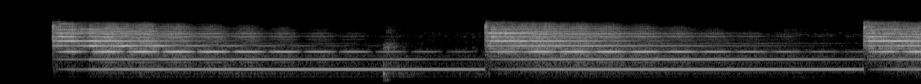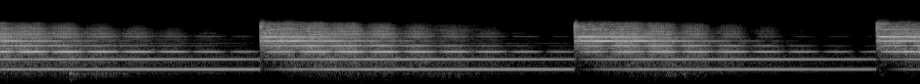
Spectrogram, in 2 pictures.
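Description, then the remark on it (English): A single loud bell tolls slowly and evenly, about six strikes, each ringing out for several seconds before the next, with no voices: a ten-bell salute sound effect played on a phone. “but I would just like to take, if I hit the right sound effect on my phone, I would like to just take a moment, have a moment of silence, and do a 10-bell salute and dedicate tonight's episode in memory of my mentor, Michael Corriston.”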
